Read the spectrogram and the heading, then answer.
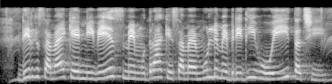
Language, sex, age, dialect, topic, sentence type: Maithili, female, 18-24, Southern/Standard, banking, statement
